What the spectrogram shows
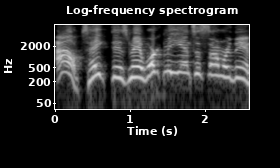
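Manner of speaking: high, eager, excited shout. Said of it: "And I'm like".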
